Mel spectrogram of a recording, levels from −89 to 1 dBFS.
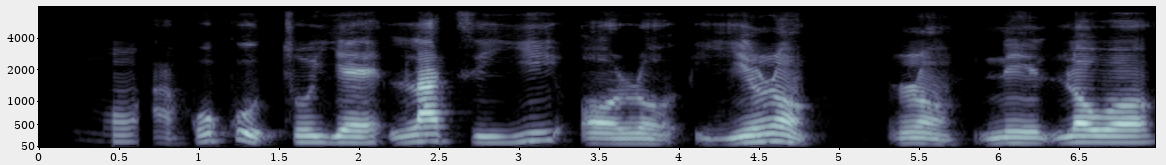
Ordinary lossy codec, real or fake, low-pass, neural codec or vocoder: none; real; 7.2 kHz; none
